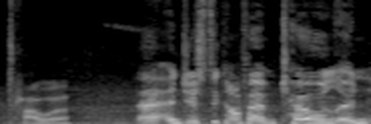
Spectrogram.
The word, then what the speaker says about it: Tholen: and just to confirm Tolen is spelled t h o l e n so it's like tholen we you said Tolen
